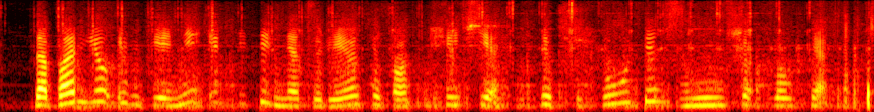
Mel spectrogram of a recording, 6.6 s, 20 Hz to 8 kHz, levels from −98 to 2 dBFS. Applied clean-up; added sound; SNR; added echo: neural mask model RNNoise.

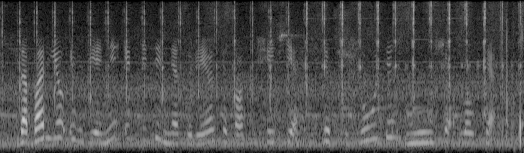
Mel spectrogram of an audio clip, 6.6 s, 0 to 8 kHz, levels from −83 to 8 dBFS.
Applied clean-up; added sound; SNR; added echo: none; Clock; 2 dB; none.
